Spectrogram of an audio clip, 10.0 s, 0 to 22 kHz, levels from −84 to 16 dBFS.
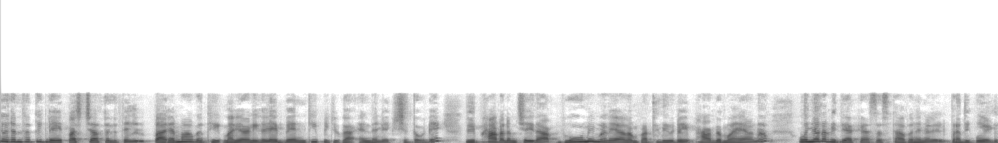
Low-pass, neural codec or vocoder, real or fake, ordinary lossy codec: none; codec, 16 kHz, 1 kbps, FreqCodec, larger model; fake; none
